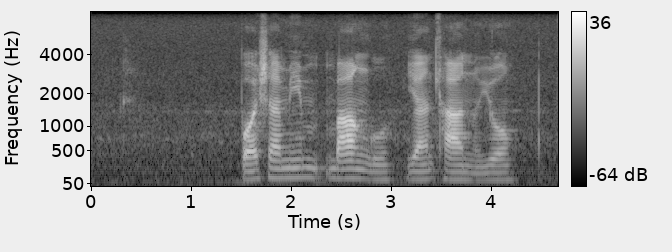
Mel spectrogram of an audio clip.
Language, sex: Tsonga, male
